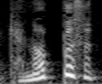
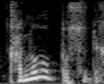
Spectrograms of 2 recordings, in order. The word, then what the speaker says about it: カノープス: お店の名前ね、ケノップスって読むみたいよ。 – え、カノープスって書いてあるぞ、これ。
